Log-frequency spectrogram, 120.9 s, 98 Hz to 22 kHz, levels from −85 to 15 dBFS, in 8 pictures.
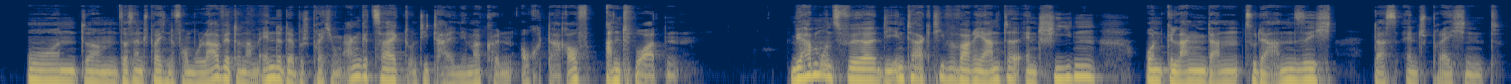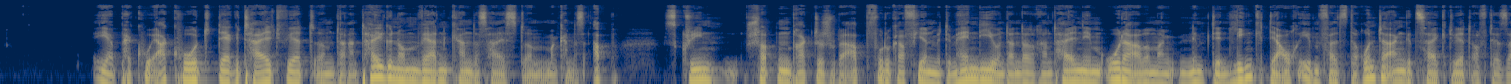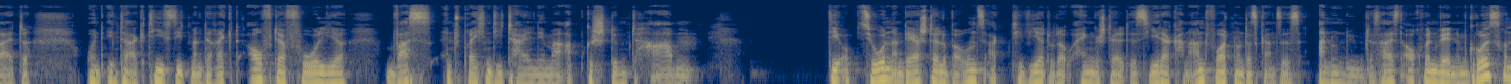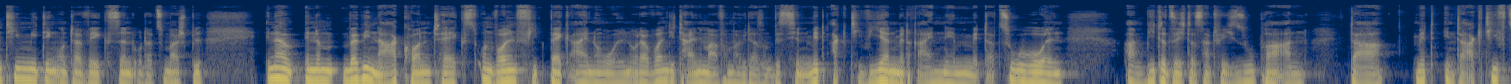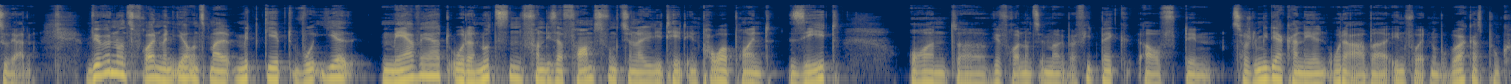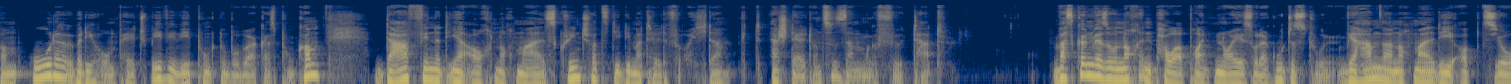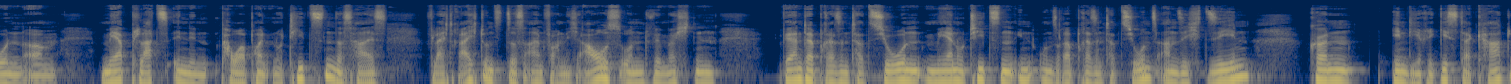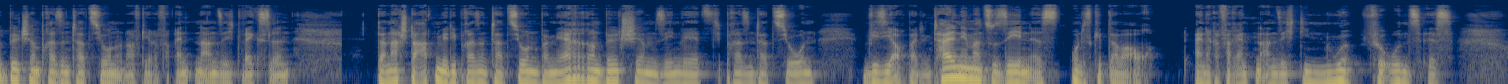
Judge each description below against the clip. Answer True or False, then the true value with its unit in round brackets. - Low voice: True (110 Hz)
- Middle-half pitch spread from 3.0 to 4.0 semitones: True (3.5 semitones)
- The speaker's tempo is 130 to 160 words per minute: True (150 wpm)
